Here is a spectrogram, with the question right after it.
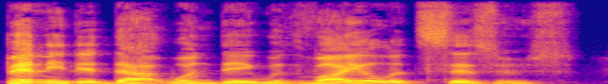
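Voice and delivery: plain reading voice

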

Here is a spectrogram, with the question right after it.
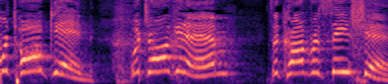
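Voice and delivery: put-on very high, drawn-out, swooping New York accent. Retelling what dad said during a tense conversation: New York accent. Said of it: "suddenly my dad has a New York accent".

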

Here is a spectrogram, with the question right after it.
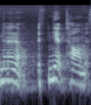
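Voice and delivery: ordinary talk

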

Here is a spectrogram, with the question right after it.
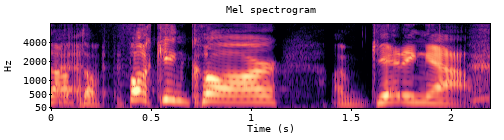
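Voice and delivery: acted, shrill, very loud, pissed-off, furious voice. Retelling wanting out of the movie: mock angry demand. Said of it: "I was pissed".

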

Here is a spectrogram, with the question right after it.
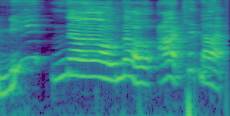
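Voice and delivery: voice up an octave.

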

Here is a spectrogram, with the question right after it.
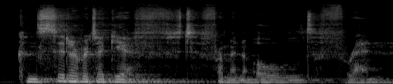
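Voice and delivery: hushed whisper. Narrating to a player, a voice speaks right into their ear: whispering. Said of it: "And you hear a whisper in your ear".

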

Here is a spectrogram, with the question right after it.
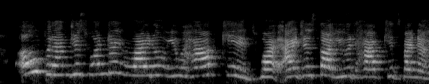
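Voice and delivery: high, sugary, overly nice fake-concern voice. Act out the turkey baster comment, imitating Dorinda trying to sound really nice. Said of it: "tries to say it in this really nice way".

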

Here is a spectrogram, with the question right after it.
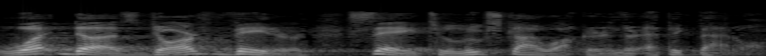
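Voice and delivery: very low, hushed, dramatic movie voice. Speaker quizzing listeners about a movie battle scene, in a dramatic movie voice. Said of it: "I got the movie voice there".

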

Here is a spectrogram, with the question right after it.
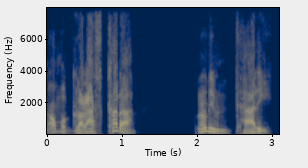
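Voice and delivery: big, thick Scottish brogue, roughly done. Acting out a greenskeeper dad answering Amanda Bayless after his son's first win, in a butchered thick Scottish brogue. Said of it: "it's that big, thick Scottish brogue, which I'm sure I'm going to butcher".

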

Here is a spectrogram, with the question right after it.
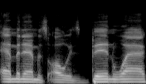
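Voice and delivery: normal talking voice

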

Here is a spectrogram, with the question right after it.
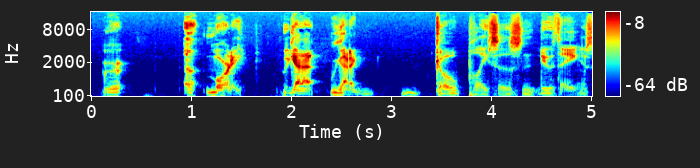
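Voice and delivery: very quiet, soft, low, very slow cartoon voice. Answering a request for a Rick impression: Rick voice. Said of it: "Can you do a good Rick or Morty?".

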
